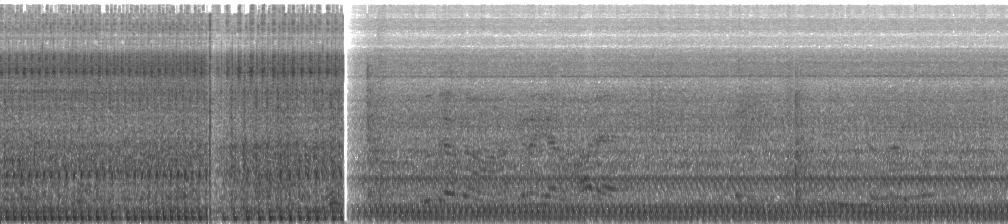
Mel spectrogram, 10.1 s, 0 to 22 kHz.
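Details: Yamaha FZ V1 at idle running rough with sudden stumbles and a sharp dropout around three seconds in, then evening out: engine misfire.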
